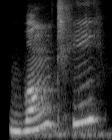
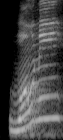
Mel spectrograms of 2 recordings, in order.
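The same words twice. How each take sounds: First: Each word is pronounced separately and clearly. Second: The words blend together into one reduced form. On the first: "normally you would say it as won't he?" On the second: "when you say it in a sentence, or when you're speaking"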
